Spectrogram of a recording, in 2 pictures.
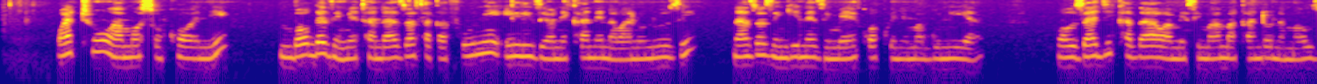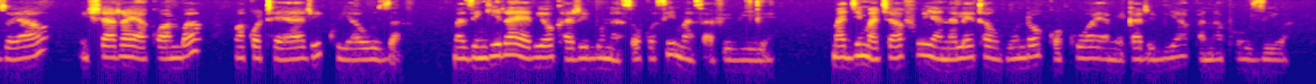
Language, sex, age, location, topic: Swahili, female, 18-24, Nakuru, finance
